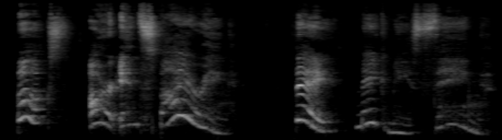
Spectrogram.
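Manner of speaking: high, slow put-on little yellow bird voice. Reading a story aloud, voicing the little yellow bird's words: little bird voice. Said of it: "So I'm going to put on my bird voice".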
